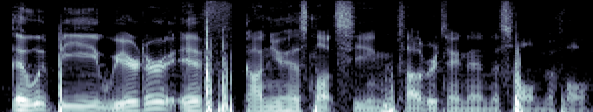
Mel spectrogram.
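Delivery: normal talking voice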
